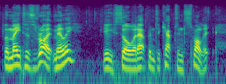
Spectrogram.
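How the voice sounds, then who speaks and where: An actor playing the young, well-bred son of a family in a suspense drama, with a hearty, proper manner. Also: male voice, medium pitch, lively intonation, fairly quick, dry recording, close to an everyday voice. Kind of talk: radio suspense drama acting.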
